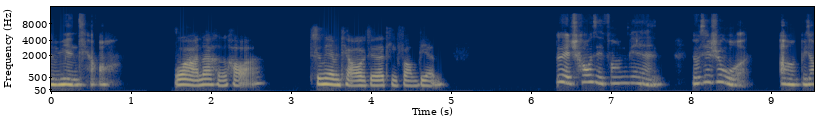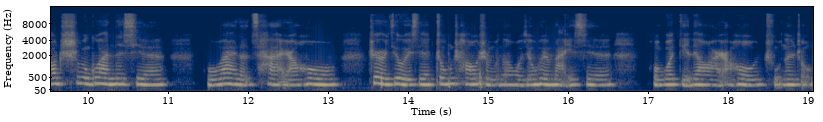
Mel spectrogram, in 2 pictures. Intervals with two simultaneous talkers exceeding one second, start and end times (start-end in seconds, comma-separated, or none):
none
